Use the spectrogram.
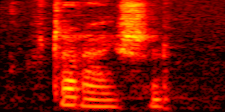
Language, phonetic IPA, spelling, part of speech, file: Polish, [ft͡ʃɔˈrajʃɨ], wczorajszy, adjective, LL-Q809 (pol)-wczorajszy.wav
